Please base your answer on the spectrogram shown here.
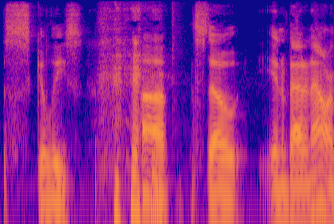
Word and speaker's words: Scalise: I'll just I think it's pronounced Scalise.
